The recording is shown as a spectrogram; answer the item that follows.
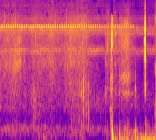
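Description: Insects in the grass making a steady high-pitched drone. Near the end comes a loud knock and low thuds as the camera is handled.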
